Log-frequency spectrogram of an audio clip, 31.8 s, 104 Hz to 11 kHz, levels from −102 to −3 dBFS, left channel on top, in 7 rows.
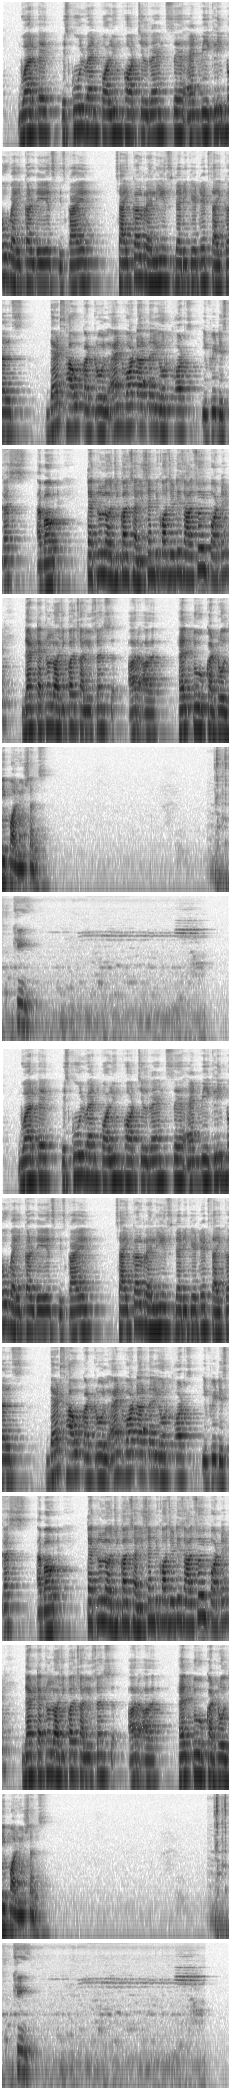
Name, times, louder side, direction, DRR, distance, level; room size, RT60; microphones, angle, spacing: voice 1, 0.3-6.3 6.9-9.4 9.9-14.0 14.3-14.9 15.3-18.2 18.5-20.4 20.7-21.4 21.7-23.5, equal, 5° left, 2.2 m, -22 dB
voice 2, 26.9-27.8 28.9-29.6 30.1-30.2 30.7-31.3, right 2 dB, 35° right, 2.1 m, -34 dB
23.5 x 19.0 x 9.4 m
head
